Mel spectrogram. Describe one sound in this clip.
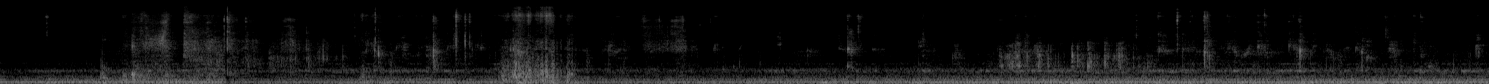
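A dog eats noisily from a bowl.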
